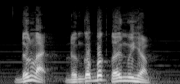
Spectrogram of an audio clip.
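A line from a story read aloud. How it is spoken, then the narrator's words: Loud shout. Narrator (Vietnamese): có tiếng quát lớn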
